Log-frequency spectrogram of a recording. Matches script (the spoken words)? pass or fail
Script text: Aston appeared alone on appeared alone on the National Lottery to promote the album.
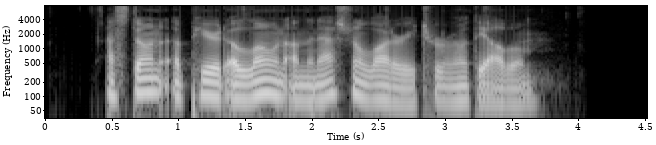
fail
